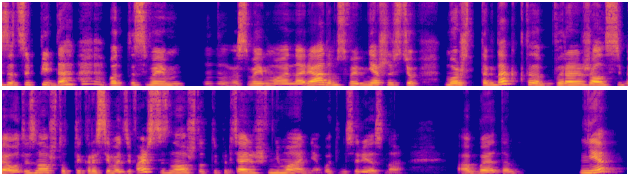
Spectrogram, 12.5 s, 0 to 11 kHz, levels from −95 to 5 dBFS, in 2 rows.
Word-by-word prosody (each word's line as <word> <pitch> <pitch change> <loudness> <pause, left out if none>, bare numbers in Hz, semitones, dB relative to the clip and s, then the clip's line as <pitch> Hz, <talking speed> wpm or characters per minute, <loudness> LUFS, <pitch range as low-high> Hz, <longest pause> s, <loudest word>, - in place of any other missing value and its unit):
зацепить, 235 +3 -3
да, 295 -5 +3 0.3
вот 220 0 -1
своим, 210 -4 -2 0.2
м 190 -3 -16
своим 200 -1 -2
нарядом, 190 +6 +4
своей 200 -2 -4
внешностью, 225 0 -1 0.3
может 225 +1 +2
тогда 230 +10 +5
как-то 235 - -2
выражал 215 -1 +6
себя? 205 -1 +1
Вот 180 0 -2
ты 215 - -7
знал, 240 +3 -1
что 240 -2 -10
ты 225 +1 -12
красиво 225 -2 -1
одеваешься, 215 - 0
знал, 220 +1 +1
что 230 -3 -11
ты 210 +1 -23
притянешь 215 0 +2
внимание? 210 0 -3
Вот 195 +1 -13
интересно 190 - -8 0.5
об 185 +1 -6
этом. 185 +1 -2 0.6
Нет? 260 - +3
215 Hz, 150 wpm, -23 LUFS, 195-230 Hz, 0.6 s, выражал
